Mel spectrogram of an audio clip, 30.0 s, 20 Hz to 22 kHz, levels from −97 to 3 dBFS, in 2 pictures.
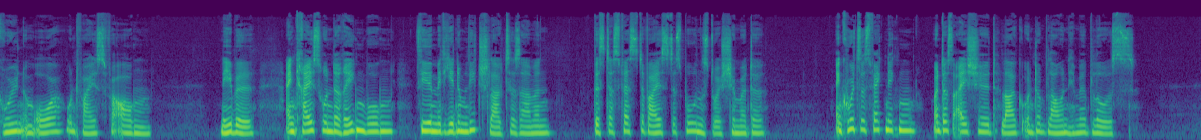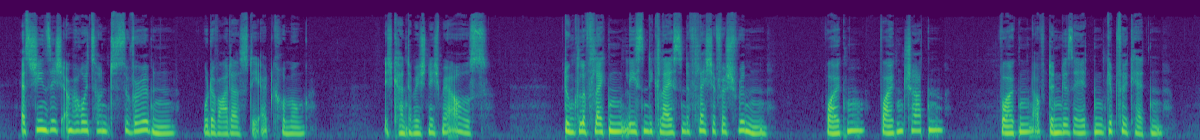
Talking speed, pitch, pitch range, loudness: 130 wpm, 170 Hz, 150-200 Hz, -21 LUFS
